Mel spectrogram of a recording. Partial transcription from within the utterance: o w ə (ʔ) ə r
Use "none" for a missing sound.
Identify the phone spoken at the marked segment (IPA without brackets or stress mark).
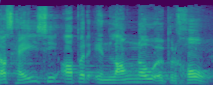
p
